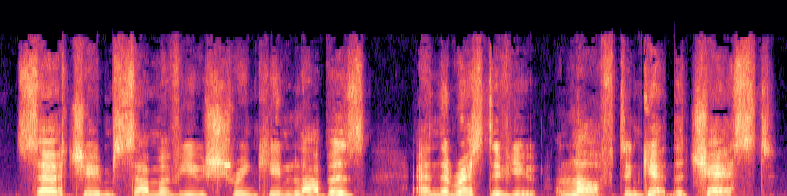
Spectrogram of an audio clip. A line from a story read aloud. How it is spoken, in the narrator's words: he cried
